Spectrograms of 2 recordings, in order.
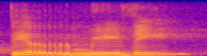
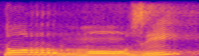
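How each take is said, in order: First: The first vowel is 'i'. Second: The first vowel is 'u'. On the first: "atau Tirmizi" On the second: "tapi Turmuzi"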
